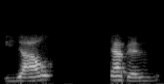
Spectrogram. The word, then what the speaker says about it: Eyal Evan: His name is spelled E-Y-A-L, Eyal Evan, E-V-A-N, Eyal Evan.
